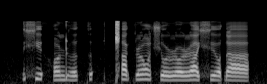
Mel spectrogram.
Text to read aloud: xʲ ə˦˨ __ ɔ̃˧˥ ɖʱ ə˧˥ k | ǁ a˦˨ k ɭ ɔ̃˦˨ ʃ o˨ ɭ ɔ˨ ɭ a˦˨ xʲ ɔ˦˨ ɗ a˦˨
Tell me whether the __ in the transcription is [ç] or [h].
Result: h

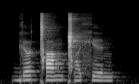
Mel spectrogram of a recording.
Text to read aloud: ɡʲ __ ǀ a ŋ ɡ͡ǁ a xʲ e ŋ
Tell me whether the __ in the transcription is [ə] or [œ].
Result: œ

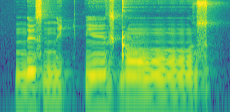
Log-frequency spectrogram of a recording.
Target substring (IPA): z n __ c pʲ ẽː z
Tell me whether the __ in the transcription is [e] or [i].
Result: i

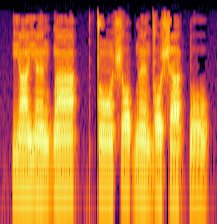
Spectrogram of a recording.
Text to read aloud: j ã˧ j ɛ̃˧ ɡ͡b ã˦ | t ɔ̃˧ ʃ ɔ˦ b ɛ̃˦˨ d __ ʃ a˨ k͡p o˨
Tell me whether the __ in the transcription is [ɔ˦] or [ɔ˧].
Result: ɔ˧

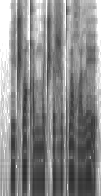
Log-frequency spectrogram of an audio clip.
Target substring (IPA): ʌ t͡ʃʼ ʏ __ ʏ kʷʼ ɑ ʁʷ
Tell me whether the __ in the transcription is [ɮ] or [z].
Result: ɮ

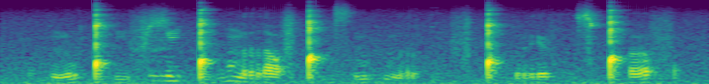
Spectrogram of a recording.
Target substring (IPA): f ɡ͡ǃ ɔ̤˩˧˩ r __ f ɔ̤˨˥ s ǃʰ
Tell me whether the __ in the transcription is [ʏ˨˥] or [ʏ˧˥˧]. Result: ʏ˧˥˧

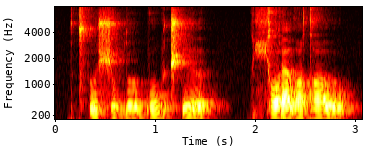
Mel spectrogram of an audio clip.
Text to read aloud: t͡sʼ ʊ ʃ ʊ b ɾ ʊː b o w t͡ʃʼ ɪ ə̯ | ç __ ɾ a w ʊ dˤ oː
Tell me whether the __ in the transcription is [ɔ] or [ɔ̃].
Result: ɔ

